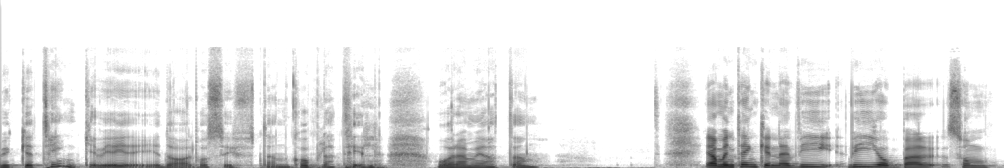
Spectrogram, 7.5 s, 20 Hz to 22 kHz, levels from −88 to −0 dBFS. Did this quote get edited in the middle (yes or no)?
yes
